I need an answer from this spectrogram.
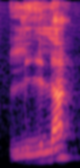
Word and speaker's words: lila: Lea and Peter pet what you see and what you hear is that uh in the Lea Lea example there are two l which makes uh Lila pronounced the way it's pronounced with a short vowel uh this these words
